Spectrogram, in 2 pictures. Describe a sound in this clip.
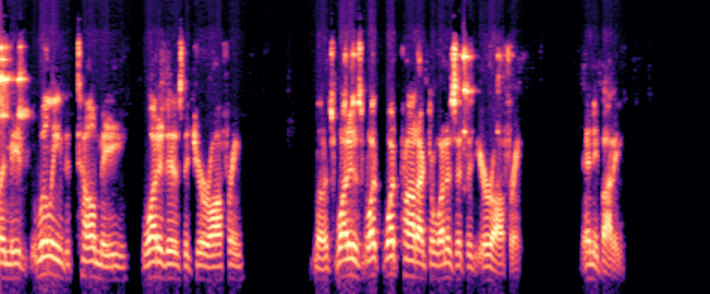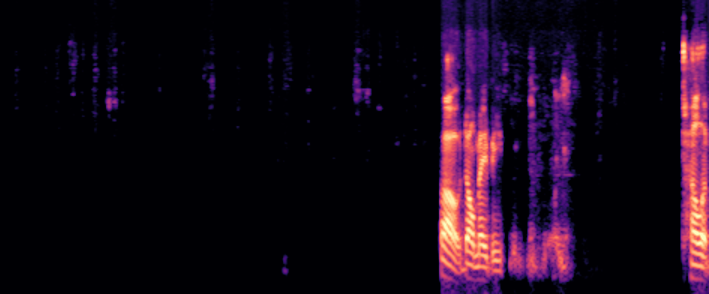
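A middle-aged man talks calmly and closely into a microphone, with pauses.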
